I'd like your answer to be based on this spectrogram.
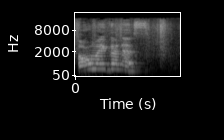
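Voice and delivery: real excited exclamation; excited yell. Real, not acted. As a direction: blurt it out in delight. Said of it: "Oops, am I yelling?".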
